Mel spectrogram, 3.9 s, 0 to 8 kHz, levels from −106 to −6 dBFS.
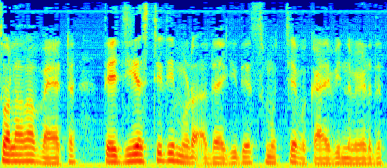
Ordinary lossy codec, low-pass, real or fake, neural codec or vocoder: none; none; real; none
